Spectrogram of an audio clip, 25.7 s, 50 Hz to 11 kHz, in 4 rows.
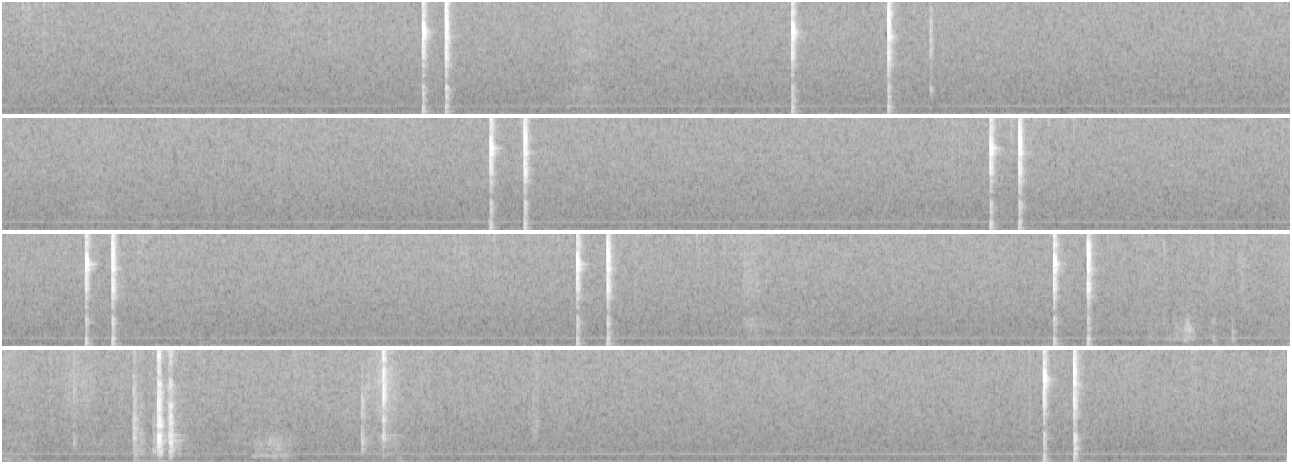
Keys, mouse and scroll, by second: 2.1 click, 4.0 click, 8.9-10.4 drag, 11.4-13.1 drag, 13.3-14.9 drag, 16.0 click, 18.1 click, 20.0 2, 24.5 click.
